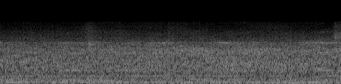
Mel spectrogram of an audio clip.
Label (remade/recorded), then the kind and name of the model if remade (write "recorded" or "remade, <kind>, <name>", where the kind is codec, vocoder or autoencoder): remade, codec, DAC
